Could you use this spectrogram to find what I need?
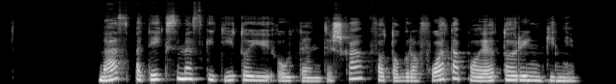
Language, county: Lithuanian, Panevėžys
